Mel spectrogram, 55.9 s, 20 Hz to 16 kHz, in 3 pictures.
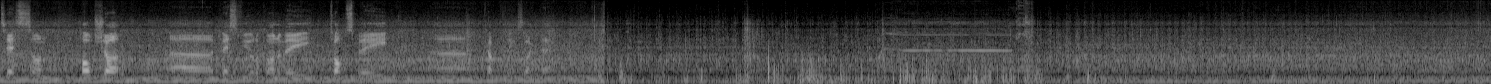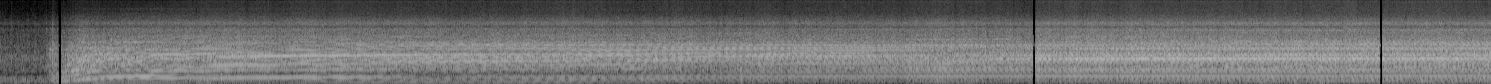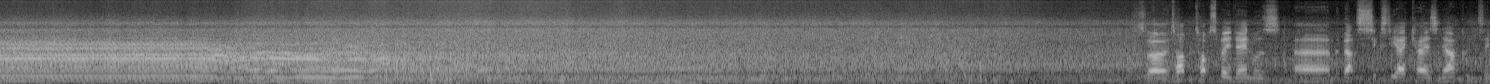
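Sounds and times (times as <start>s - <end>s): outboard motor revving: 0.0s - 55.9s
wind: 0.0s - 55.9s
rushing water: 40.6s - 52.5s.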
